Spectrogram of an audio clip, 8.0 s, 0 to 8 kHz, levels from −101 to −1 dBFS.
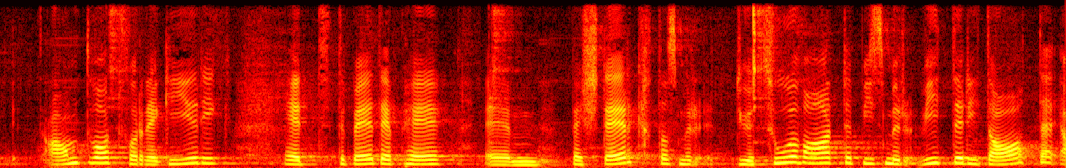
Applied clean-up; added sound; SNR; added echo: neural separator model SepFormer DNS4.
